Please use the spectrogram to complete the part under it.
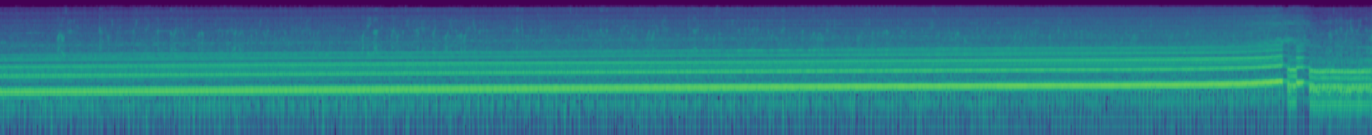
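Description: A car engine hums steadily and slowly rises in pitch as the car speeds up.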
